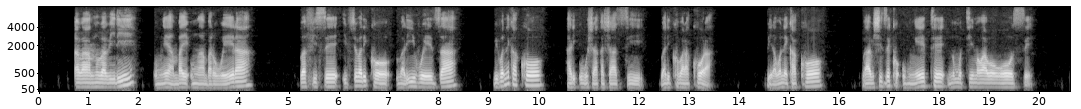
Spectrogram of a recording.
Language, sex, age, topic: Rundi, male, 36-49, education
